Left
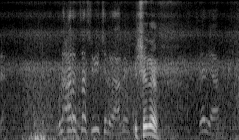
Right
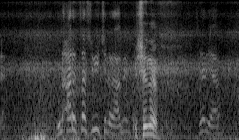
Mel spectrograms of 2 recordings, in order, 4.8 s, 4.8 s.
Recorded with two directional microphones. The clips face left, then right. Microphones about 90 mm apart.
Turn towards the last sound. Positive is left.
turn(degrees=10)  # may be behind; listen again after turning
